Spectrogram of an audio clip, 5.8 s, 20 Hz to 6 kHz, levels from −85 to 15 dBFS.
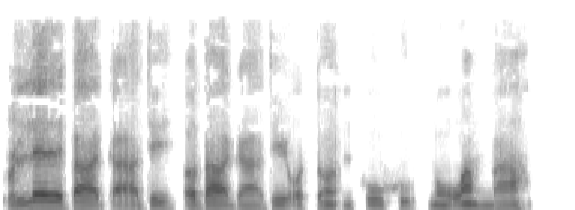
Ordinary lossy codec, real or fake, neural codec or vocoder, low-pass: MP3, 24 kbps; fake; codec, 16 kHz, 0.8 kbps, ZipCodec; 5.4 kHz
